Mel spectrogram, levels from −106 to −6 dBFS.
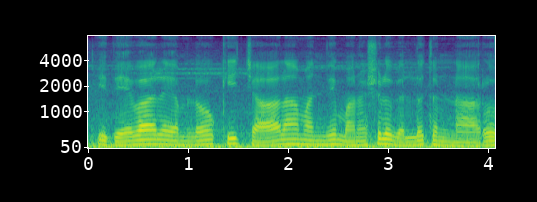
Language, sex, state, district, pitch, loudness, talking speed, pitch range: Telugu, male, Telangana, Hyderabad, 115 Hz, -16 LUFS, 75 wpm, 105-125 Hz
